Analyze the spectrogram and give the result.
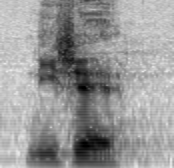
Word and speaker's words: Niger: They had prophets and teachers, and one of them was Simeon, maybe Simon, called Niger. That's the politest pronunciation I can come up with for his name, which in Greek means black.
